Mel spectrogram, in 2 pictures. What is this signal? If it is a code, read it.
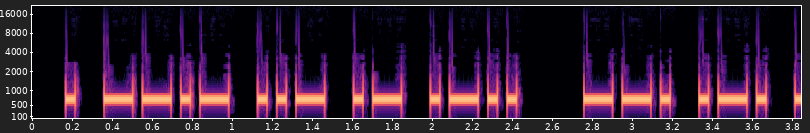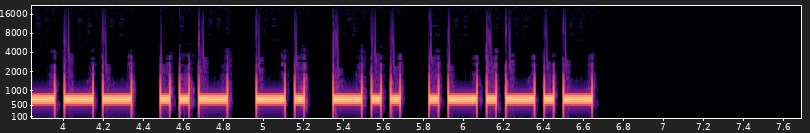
Morse code, heard as a keyed tone, about 25 wpm, 700 Hz. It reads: EQUAL GROUND.
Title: Sentences from Top 1400 Words 25wpm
